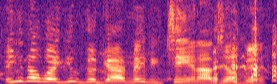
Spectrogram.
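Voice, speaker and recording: A man's voice: high voice, moderate pace, a crowd in the background. A man in his sixties who tells stories loosely and laughs often while showing his home. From United States. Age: 60s. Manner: laughing, animated storyteller. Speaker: interviewee, homeowner. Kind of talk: casual storytelling during a house tour.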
